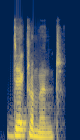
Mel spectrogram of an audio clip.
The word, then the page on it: decrement: Indian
